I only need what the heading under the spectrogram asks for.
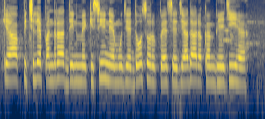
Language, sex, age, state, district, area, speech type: Urdu, female, 30-45, Bihar, Supaul, urban, read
